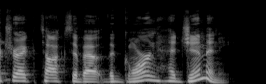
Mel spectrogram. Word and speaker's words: hegemony: Um I hegeimony is what I've always called it. But new Star Trek talks about the Gorn Hegemony, right? Hegemony. It's a soft G like GIF and GIF.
